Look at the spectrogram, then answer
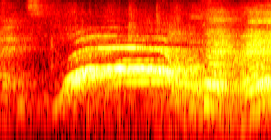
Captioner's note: audience cheers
